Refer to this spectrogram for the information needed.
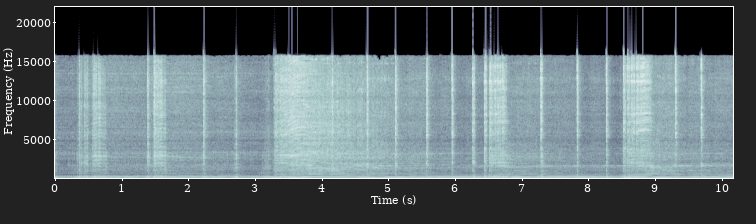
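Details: Yamaha RX100 two-stroke after a hard morning cold start following heavy rain: crackly note blipping up and settling back repeatedly, catching cleanly each time; running fine once it fires.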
